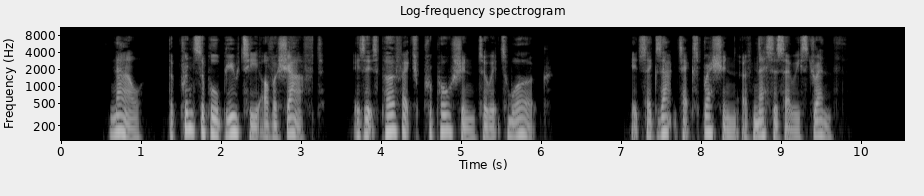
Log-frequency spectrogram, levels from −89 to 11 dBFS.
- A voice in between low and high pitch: No, low, 120 Hz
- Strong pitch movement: Yes, wide, 7.3 semitones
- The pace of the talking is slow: Yes, slow, 115 wpm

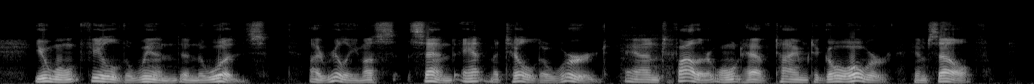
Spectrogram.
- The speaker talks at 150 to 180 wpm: No, average, 140 wpm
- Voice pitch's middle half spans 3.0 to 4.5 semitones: No, average, 5.3 semitones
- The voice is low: Yes, low, 110 Hz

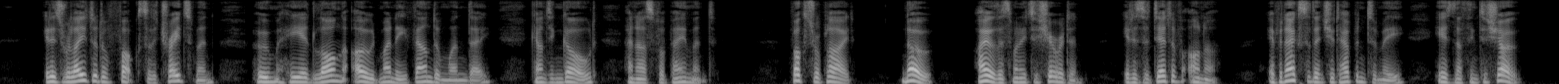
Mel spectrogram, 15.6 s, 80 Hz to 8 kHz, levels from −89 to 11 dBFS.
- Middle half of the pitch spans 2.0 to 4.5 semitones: Yes, average, 3.8 semitones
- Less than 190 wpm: No, average, 195 wpm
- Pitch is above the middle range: No, medium, 150 Hz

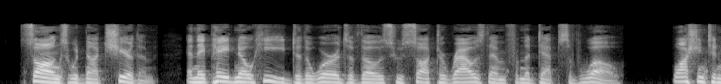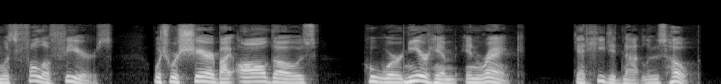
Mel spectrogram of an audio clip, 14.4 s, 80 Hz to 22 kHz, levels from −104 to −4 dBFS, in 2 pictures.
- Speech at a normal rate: No, fast, 210 wpm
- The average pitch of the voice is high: No, medium, 140 Hz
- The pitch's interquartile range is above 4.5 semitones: No, average, 3.8 semitones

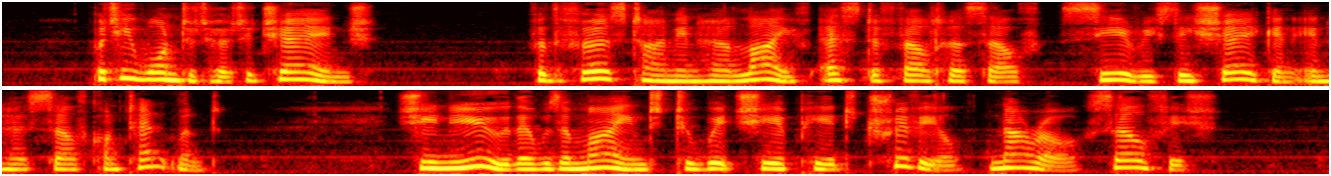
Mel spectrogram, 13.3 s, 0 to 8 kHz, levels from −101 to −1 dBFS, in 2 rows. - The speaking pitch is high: Yes, high, 200 Hz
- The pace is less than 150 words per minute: No, average, 160 wpm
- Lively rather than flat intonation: No, average, 3.9 semitones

